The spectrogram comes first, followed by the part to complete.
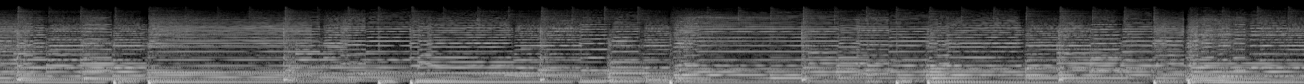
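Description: Live Cajun band playing, led by a diatonic button accordion over electric bass and drums, with the drum beat keeping a steady rhythm.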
